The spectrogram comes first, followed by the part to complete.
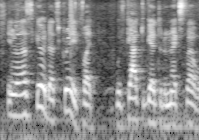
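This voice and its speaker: An animated male voice over noticeable background noise. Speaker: capital raising consultant. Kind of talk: promotional talk. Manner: fast.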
